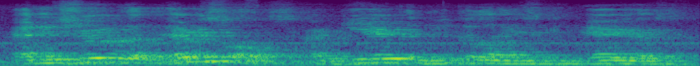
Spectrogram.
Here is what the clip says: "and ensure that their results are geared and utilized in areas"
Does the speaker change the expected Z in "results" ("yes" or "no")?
yes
